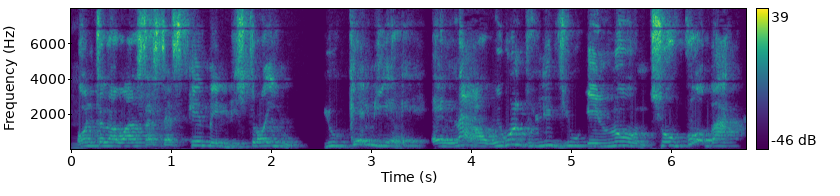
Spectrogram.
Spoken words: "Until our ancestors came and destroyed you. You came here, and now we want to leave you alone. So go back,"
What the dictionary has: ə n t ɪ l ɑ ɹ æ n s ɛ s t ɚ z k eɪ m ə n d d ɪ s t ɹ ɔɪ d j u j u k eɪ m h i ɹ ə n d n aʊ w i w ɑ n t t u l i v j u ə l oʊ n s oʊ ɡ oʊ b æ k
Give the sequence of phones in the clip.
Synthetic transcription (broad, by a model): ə n t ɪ l ɑ w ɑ s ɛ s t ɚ s k eɪ m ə n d d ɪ s t ɹ ɔɪ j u j u k eɪ m h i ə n n aʊ w i w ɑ n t t u l i v j u ə l oʊ n s oʊ ɡ oʊ b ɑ k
